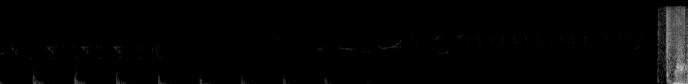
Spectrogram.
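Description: Cartoon forest ambience: faint bird chirps over a faint, regular tick about two and a half times a second that fades out about three seconds in. Just before the end comes a sudden loud burst of noise lasting about half a second.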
